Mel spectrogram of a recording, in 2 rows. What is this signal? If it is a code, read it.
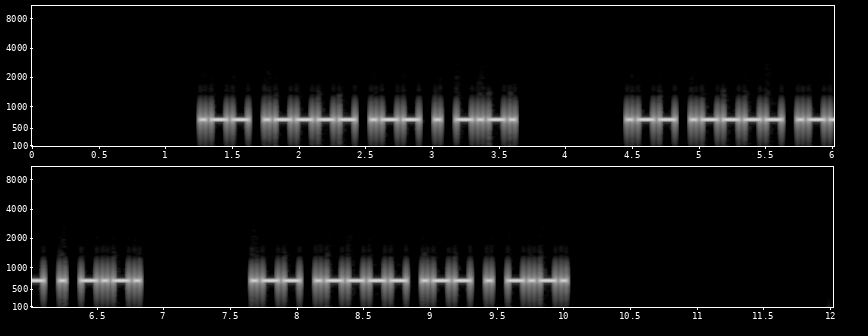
Morse code, heard as a keyed tone, about 30 wpm, 700 Hz. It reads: W1WEC W1WEC W1WEC
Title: USA Call Signs - 5 Characters - Repeated 3x - 30wpm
